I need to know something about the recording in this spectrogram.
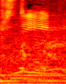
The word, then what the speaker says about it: Steen: he looks at us my name is dr steen it rhymes with me a long pause don't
